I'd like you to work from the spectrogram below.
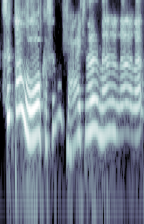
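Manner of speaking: pai imitado, agudo, começa alto e depois cai; caçoa da bronca do pai; mock stern father. Pai proíbe a viagem da filha. (imitando o pai que proíbe a viagem, agudo e arrastado)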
